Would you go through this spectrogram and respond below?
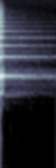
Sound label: Pizzicato; osu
